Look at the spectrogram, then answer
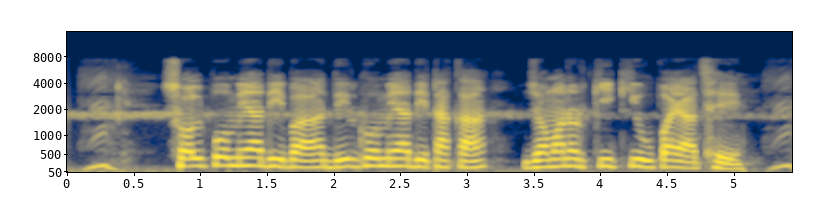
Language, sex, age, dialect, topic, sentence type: Bengali, male, 25-30, Rajbangshi, banking, question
